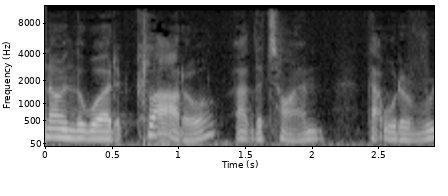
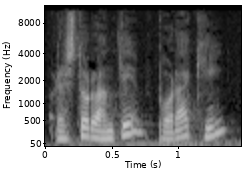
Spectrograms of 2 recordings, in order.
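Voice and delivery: higher voice, lifting "aquí" at the end; rising question tune; 4 semitones higher, 3 dB louder than usual. Shown as a demonstration. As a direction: ask it with an upswing on "aquí". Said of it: "an inflection at the end of the sentence".

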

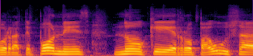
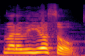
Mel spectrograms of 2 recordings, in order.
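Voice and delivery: high, louder hammed-up joy; mock delight; 9 semitones higher, 5 dB louder than usual. Dad mocking his wife's baby sleep idea with hammed-up delight. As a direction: gush like it's wonderful news. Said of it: "fue como".

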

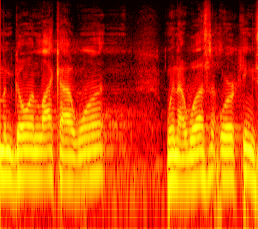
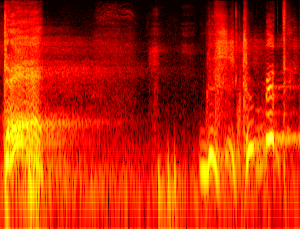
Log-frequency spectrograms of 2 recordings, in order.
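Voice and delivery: gushing; 12 semitones higher than usual. Retold or imitated. Son gushing about meal.

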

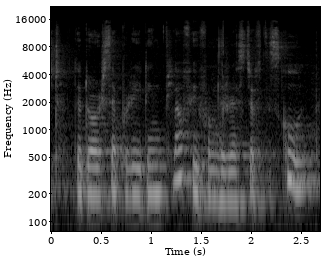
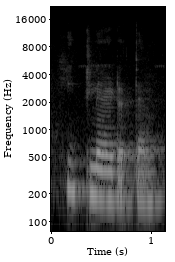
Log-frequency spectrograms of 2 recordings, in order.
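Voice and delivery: plain reading voice

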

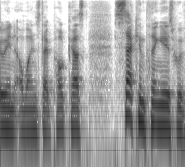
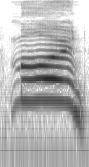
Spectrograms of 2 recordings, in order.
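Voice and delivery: mock call. Fielder calling for the ball.

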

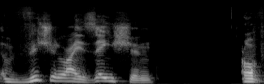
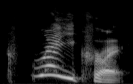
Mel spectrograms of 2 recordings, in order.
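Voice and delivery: playful squeak; 12 semitones higher than usual. Real, not acted. Playful slang on film's vibe.

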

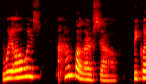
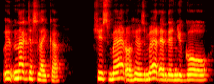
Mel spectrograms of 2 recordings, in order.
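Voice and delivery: ordinary talk, nothing marked

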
